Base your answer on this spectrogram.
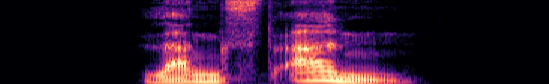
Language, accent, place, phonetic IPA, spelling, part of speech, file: German, Germany, Berlin, [ˌlaŋst ˈan], langst an, verb, De-langst an.ogg
- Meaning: second-person singular present of anlangen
